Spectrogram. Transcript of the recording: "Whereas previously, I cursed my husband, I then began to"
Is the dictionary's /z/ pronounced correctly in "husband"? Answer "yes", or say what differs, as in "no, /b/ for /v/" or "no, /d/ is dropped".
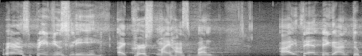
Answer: no, /s/ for /z/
